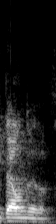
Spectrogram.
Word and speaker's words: Villeneuve: So how does he say his name? – Denis Villeneuve. – Villeneuve. I mean, I say it as Villeneuve based on the Formula One name. Obviously, the great Gilles and Jacques Villeneuve.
